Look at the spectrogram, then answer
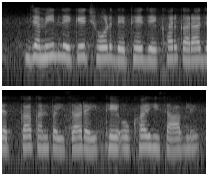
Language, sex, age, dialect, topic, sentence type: Chhattisgarhi, female, 25-30, Central, banking, statement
